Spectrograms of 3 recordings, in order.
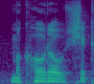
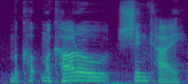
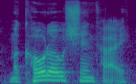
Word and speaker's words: Makoto Shinkai: talk about is weathering with you it's by Makoto Shack I think that's the name of the director let me just look it up Makoto Shinkai ass and that's it the last name wrong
